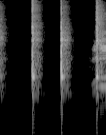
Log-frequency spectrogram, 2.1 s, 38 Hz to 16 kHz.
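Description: A wooden stick striking the back of a machete blade, hammering it down into a green coconut: three sharp knocks in an even rhythm, about 0.6 s apart.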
